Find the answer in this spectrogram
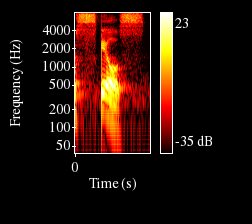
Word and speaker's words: skills: your skills skills Cómo comienza con la letra s como stop special skills la s para que no lo pronuncien skills no no no es skills hay que decir skills skills si no practicas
